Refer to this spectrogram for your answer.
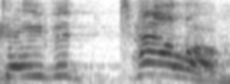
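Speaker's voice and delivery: imitated yell. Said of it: "She's yelling".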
